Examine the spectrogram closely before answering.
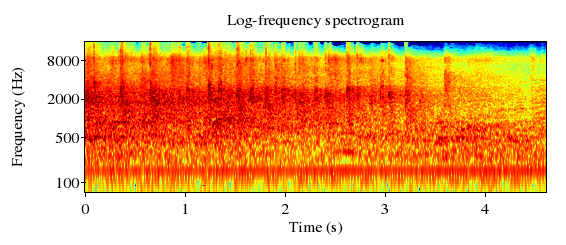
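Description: Swimmers splash through the water in a large echoing hall.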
